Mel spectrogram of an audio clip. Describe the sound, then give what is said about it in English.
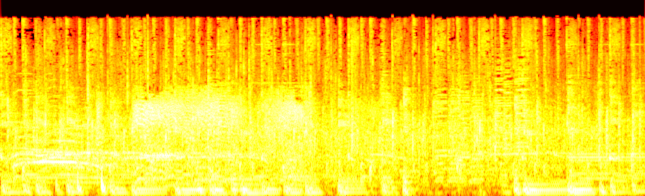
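Audience applause welcoming a performer to the stage during a weekly segment: sustained clapping mixed with loud theme music, continuing at a steady level throughout. “And please, and please put your hands together. Welcome to stage, Abhishek Mishra.”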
